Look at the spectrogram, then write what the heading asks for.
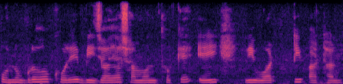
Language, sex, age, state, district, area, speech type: Bengali, female, 18-30, West Bengal, Kolkata, urban, read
